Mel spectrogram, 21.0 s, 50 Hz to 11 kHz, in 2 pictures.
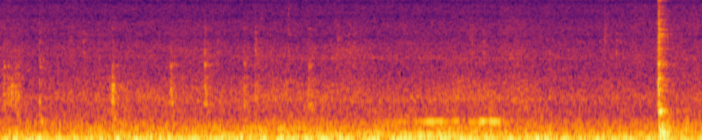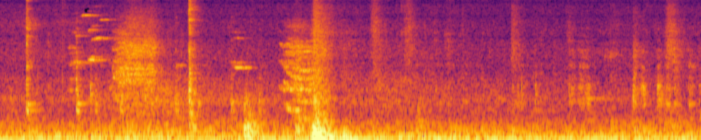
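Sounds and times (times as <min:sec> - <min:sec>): squeaky creaks: 0:11.4 - 0:15.6.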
